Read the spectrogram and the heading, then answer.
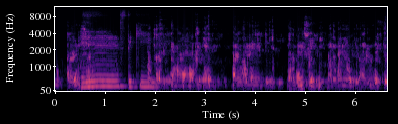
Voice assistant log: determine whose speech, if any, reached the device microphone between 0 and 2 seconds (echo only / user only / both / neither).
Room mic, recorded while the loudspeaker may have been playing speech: both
